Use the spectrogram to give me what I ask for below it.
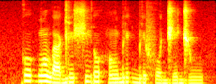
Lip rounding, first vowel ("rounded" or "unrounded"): rounded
